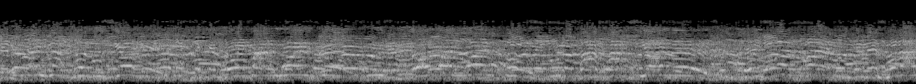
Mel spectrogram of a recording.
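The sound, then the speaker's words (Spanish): A crowd in Bogotá, after 8 at night, shouts and protests at Defense Minister Diego Molano as he arrives to offer condolences to a patrolman's family; many voices overlap into a loud, dense clamor that holds steady the whole way through, with no single voice standing out. “Después de las 8 de la noche, el ministro de Defensa, Diego Molano, llegó a dar el pésame a la familia del patrullero, pero fue duramente cuestionado en medio de gritos y reclamos.”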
